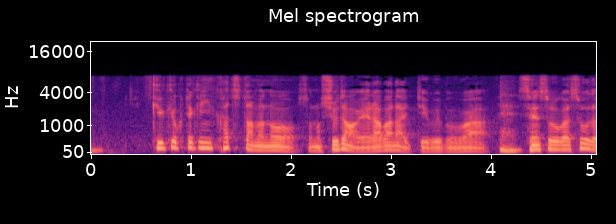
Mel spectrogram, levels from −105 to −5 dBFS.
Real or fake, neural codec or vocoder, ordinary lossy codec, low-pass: real; none; none; 7.2 kHz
